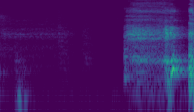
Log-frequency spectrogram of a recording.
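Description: A single harsh cough, close and loud, after a brief quiet moment with faint breathing.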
